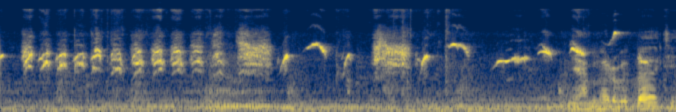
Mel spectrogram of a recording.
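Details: A very active long-tailed shrike sings a fast run of about nine short, evenly spaced chirps, then switches to varied rising whistles, slurred notes and scratchy chatter, with some low background rumble.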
